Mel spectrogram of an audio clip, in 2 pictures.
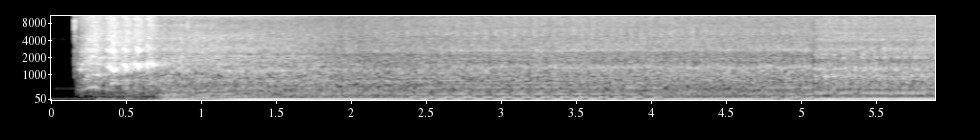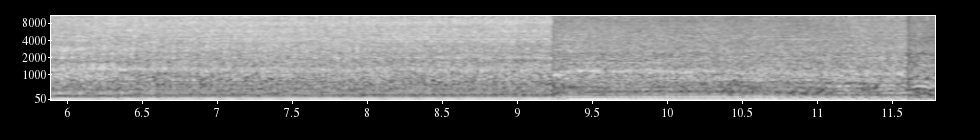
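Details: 2007 Yamaha FZ6 started after swapping the ITB rack and injectors: lumpy idle with uneven beats and drops, still misfiring; the ITB swap didn't fix it.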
